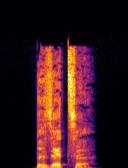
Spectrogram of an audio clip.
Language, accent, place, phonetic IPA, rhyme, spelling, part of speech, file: German, Germany, Berlin, [bəˈzɛt͡sə], -ɛt͡sə, besetze, verb, De-besetze.ogg
- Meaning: inflection of besetzen: 1. first-person singular present 2. first/third-person singular subjunctive I 3. singular imperative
